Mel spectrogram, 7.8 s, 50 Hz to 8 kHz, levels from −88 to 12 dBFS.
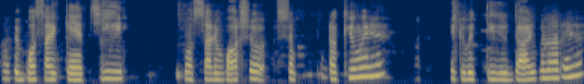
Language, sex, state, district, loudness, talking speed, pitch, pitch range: Hindi, female, Bihar, Muzaffarpur, -16 LUFS, 140 wpm, 245 Hz, 230-280 Hz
